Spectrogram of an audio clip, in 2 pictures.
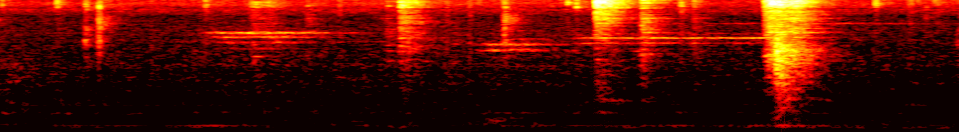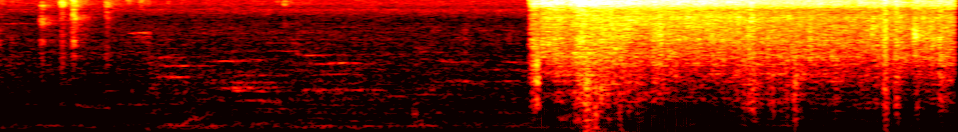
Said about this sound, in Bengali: তেলটা গরম হয়েছে ফোরনটা দিয়ে দিয়েছি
